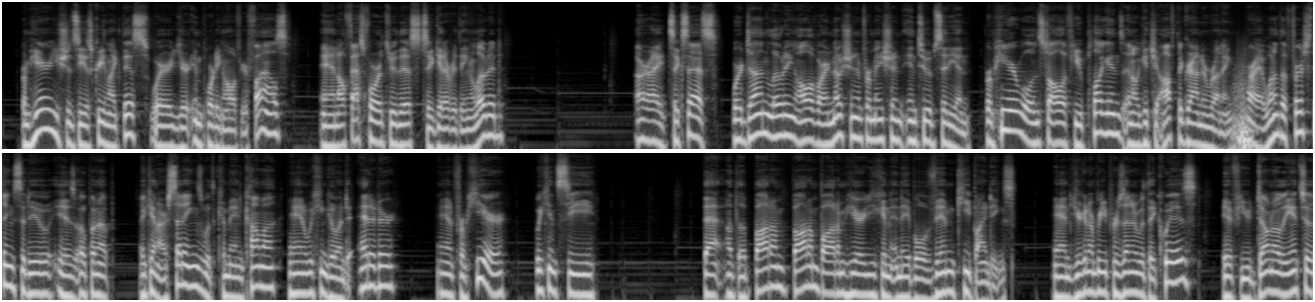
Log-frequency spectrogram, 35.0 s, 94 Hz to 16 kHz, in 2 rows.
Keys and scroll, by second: 19.2 super+,.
